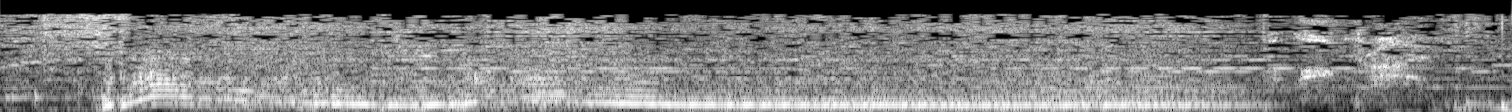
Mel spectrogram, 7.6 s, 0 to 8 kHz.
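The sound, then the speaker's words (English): The engine of a brand-new Mercedes-Benz E63 AMG luxury car revs up sharply, dips, then holds a loud, steady drone for several seconds before cutting off, with a brief rumble at the end. “Mercedes' brand new E63 AMG is a velvet hammer, a luxury car with the heart of a sports car.”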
